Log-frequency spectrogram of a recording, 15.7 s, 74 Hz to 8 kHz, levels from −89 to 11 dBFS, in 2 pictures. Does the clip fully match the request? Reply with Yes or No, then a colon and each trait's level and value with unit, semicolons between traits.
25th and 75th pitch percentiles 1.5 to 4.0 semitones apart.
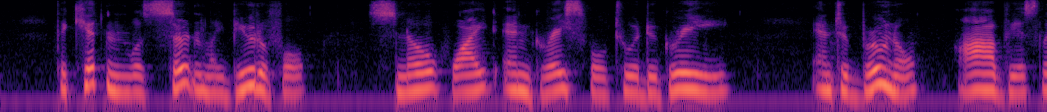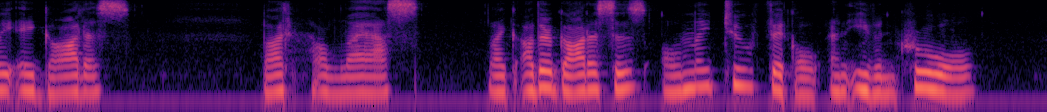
Yes: narrow, 2.5 semitones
